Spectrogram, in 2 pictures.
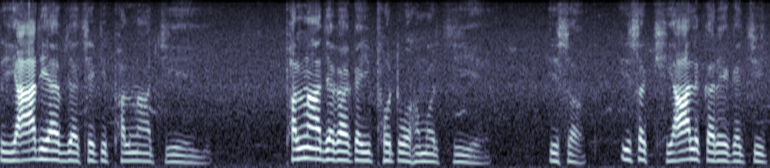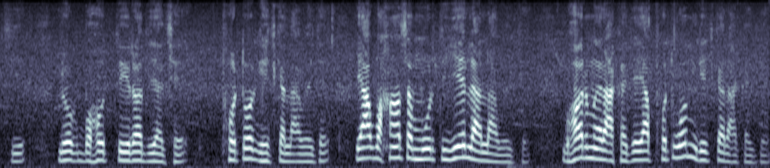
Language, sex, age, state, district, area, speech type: Maithili, male, 60+, Bihar, Araria, rural, spontaneous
